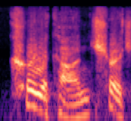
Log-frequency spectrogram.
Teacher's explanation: Now the K has softened to the CH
